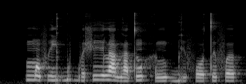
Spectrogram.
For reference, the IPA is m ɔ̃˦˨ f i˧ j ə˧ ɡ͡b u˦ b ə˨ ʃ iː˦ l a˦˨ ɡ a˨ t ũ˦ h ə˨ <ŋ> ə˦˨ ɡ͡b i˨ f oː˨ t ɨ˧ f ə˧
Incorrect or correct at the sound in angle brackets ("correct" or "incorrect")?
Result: correct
